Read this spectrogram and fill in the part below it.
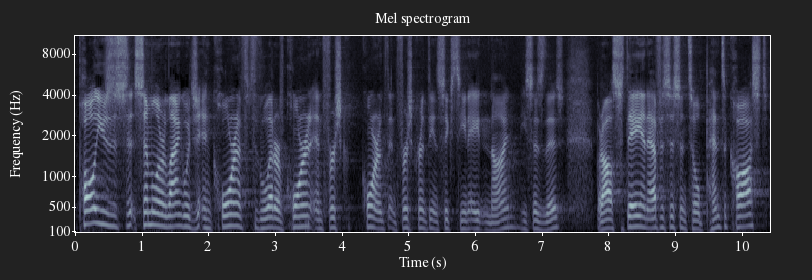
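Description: Animated male pastor preaching in reverb. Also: on the high side, clear, resonant tone. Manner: animated, gesturing preacher with rising emphatic peaks. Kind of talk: sermon. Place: large church stage. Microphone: headset mic. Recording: long hall reverb.

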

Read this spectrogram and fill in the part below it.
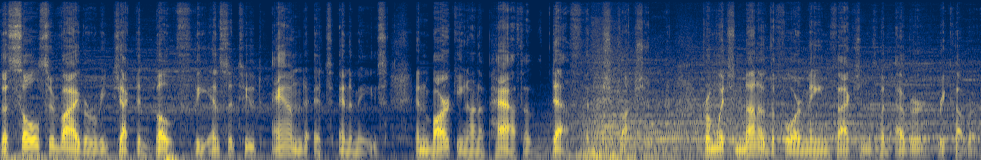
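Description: A man delivering solemn scripted story narration in a grave, dramatic, measured manner. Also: deep voice, fairly bright tone, soft background music.

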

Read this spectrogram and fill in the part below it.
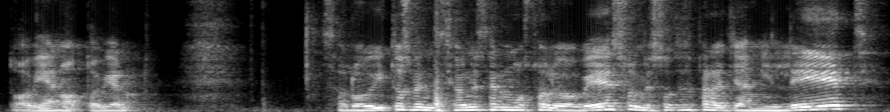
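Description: A man's voice: a little high, expressive, fast talker, slight background noise. A man, chatting affectionately on a livestream and reading viewer comments. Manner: affectionate, chatty, keeps urging likes. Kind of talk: casual livestream chat. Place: small home room with window. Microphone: webcam at desk distance. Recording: echoey room.

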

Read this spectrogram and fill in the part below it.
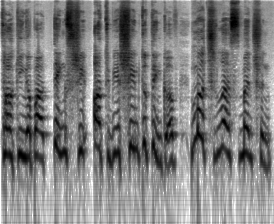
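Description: A woman voicing an indignant, scornful older uncle in an audiobook, forceful and growling. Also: a little high, moderate pace, husky, dry recording, studio quality. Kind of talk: audiobook character voice.

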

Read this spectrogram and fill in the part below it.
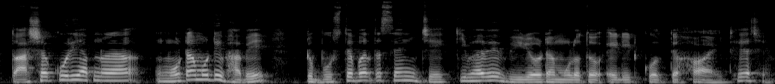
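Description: A man hosts an informal app tutorial, explaining step by step with frequent check-in questions and English words mixed in. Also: mid-range voice. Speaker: tutorial host.

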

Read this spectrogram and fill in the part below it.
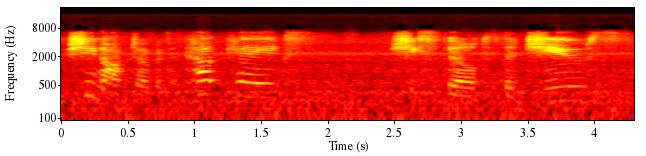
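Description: A woman reading a children's picture book aloud slowly and deliberately, raising her pitch for the characters' lines. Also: sing-song. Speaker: read-aloud narrator. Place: bedroom, indoors. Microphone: phone camera held over the book. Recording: dull lo-fi sound from a distance with noise.

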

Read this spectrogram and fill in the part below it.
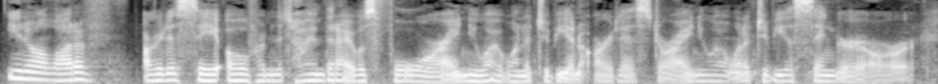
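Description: A woman's voice: low-pitched, fairly even intonation, fast, gravelly, a little mellow, dry recording. A woman from Bosnia, a painter, talking reflectively in a casual interview and hunting for words with many fillers. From Bosnia and Herzegovina.

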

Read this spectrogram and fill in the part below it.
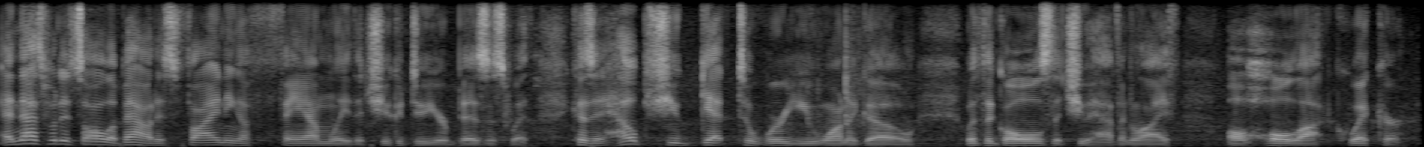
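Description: A man in his sixties from the United States, hoarse from a cold, giving an upbeat folksy sales pitch outdoors. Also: fairly quick, a little mellow, slight background noise. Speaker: company owner. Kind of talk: promotional chat to camera. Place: outdoors by a brick wall.

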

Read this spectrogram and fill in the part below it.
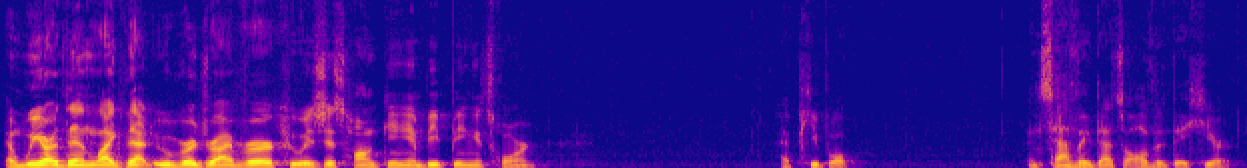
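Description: A middle-aged American man preaching in a measured, earnest manner, building his exhortation on repeated parallel phrases. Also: mid-range voice. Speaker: pastor preaching. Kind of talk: sermon. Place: church sanctuary, at a wooden pulpit.

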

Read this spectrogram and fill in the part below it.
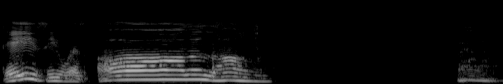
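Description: A woman's voice: mid-range voice, extremely slow, husky, dull audio. An older woman, a preschool teacher, reading a picture book expressively to young children and asking simple questions, recorded indoors at home. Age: older, 60s or above.

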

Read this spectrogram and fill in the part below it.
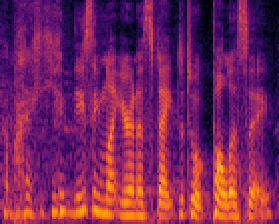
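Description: A young woman from New Zealand, with that accent, performs stand-up in a theatre. Her voice sits at a middle pitch. She tells her story conversationally into a handheld mic, dry and self-deprecating. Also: brisk, breathy edge. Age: young adult. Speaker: stand-up comedian. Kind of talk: live stand-up comedy storytelling. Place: theatre stage, indoors, live audience. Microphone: handheld microphone.

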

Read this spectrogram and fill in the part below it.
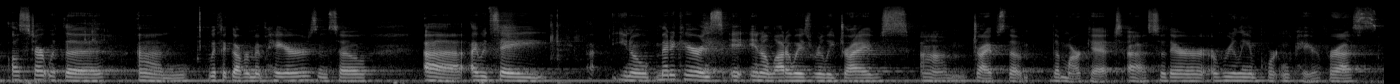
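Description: A woman with a low voice speaks on a panel in a large conference hall. She answers in a measured way, pausing on fillers and restarting her phrases. The sound is roomy, with a long reverb and a faint hum. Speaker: panelist on payer contracting.

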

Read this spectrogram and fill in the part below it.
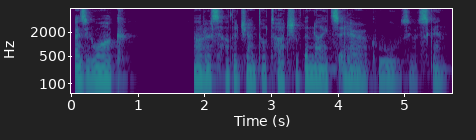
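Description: Guy doing a solemn dream king for a sleep meditation, soft soothing voice, super slow, almost flat, gently protective. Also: medium pitch, lightly acted. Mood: soothing, gentle. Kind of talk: guided meditation, sleep-aid roleplay.

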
